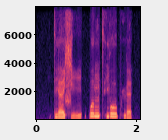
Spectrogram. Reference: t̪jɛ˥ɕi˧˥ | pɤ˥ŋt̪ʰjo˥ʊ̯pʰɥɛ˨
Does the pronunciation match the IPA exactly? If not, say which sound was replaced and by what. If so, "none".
none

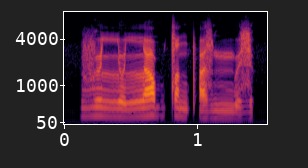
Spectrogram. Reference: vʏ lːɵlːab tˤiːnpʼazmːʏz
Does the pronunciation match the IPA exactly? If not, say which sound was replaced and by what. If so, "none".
iː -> i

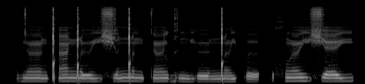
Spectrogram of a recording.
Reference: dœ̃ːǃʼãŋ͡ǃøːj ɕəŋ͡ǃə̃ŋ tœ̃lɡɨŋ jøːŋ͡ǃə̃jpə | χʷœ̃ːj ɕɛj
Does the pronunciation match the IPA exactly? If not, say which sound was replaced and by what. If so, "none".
none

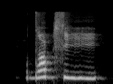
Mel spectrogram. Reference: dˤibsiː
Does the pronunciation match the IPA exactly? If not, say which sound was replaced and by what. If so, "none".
none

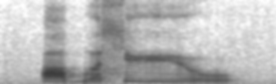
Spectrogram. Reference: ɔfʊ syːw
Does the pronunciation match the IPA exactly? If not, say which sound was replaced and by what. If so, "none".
f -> b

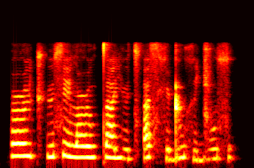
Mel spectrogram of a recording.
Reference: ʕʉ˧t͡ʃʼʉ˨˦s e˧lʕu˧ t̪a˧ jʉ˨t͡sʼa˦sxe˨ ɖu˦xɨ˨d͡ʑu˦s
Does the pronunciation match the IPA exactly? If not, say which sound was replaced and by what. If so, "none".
none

